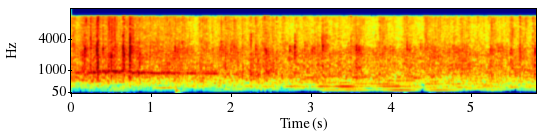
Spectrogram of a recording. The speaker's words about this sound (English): Can you clap your hands for church?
